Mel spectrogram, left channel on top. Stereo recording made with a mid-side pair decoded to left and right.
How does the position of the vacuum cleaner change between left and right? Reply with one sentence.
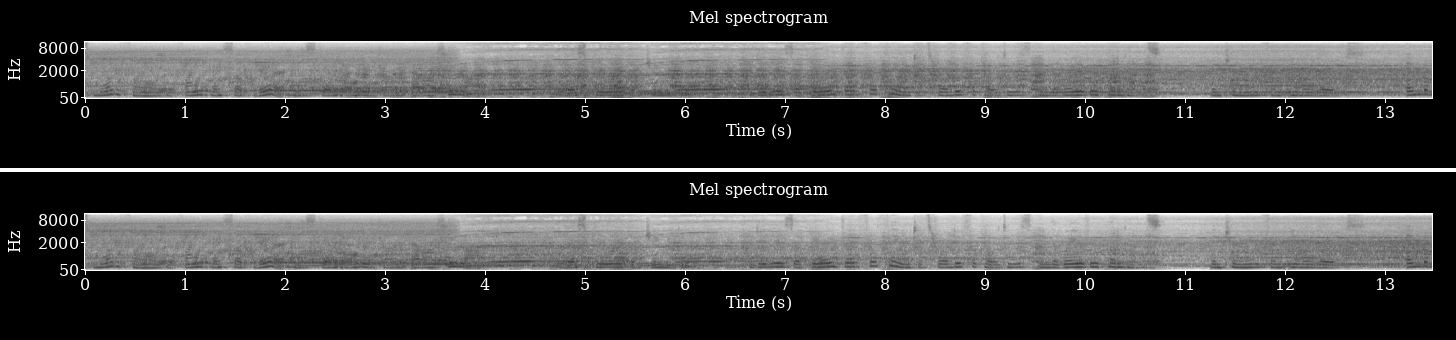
You can hear the vacuum cleaner go left and come back.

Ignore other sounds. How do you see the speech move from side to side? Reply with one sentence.
You can hear the speech stay put.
